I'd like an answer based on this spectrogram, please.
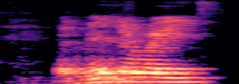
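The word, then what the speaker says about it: ameliorate: Of course you know when you have a word end in rat t most of the time the stress falls on the third syllable from the back.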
